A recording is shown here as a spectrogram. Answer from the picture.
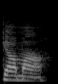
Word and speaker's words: gami: Hitherto the mosques had been of one form only that of the gami commonly pronounced gama and meaning a place of assembly or congregational mosque where along the Friday prayers gum and sermon take place.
